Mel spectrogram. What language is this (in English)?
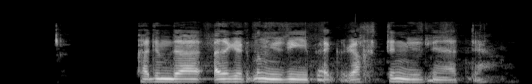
Uyghur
